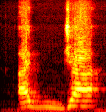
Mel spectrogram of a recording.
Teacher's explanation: جیم یہ حروف قلقلہ میں سے ہے، اس کو جماؤ کے ساتھ ادا کریں گے. اس کا جو مخرج ہے وہ زبان اور تالو کا درمیان والا حصہ ہے، تو تالو اور زبان کا درمیان والا حصہ آپس میں ملائیں گے، ٹچ کریں گے، تب اس کی آواز صحیح آئے گی.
